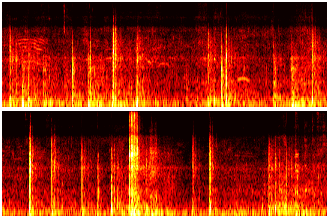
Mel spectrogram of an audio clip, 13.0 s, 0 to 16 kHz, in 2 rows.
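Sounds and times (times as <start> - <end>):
fireworks bangs: 0.0 - 13.0
fireworks crackle: 0.0 - 13.0
low rumble: 8.6 - 13.0.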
